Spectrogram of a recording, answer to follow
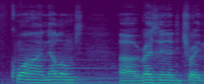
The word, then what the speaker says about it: Juan: real good time so Juan uh let's talk or rather Quan that's the right way to say it let's uh begin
